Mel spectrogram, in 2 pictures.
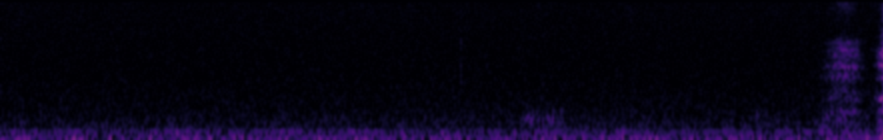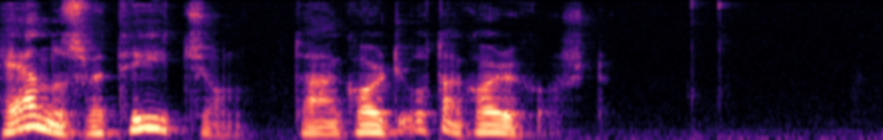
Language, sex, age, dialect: Faroese, male, 61+, Suðuroy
